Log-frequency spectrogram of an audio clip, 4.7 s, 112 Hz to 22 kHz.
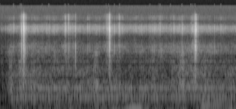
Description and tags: The cracking of a vinyl.
Recorded with an Alctron T 51 ST.
{"fr":"Grésillements vinyle 2","desc":"Les grésillements d'un vinyle.","tags":"musique vinyle gresillement retro"}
